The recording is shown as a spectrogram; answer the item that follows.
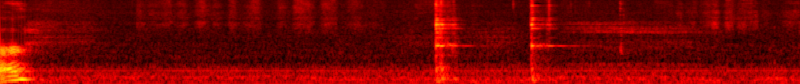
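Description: A paintbrush clinking twice against the rim of the water cup, two sharp ringing clinks about half a second apart, as the brush is loaded with plain water for wetting the paper.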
